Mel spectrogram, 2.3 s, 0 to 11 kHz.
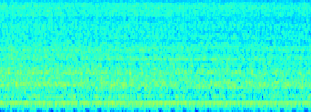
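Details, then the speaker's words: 2001 Pontiac Aztek GT after rebuild, idling once the high-pitched noise was traced to three under-tightened bolts: even, steady idle with a constant low hum, no whistle or hunting, shaking less though a misfire code remains. "I can't believe that was at the entire time and listen it sounds good it's not even shaking as much now"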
